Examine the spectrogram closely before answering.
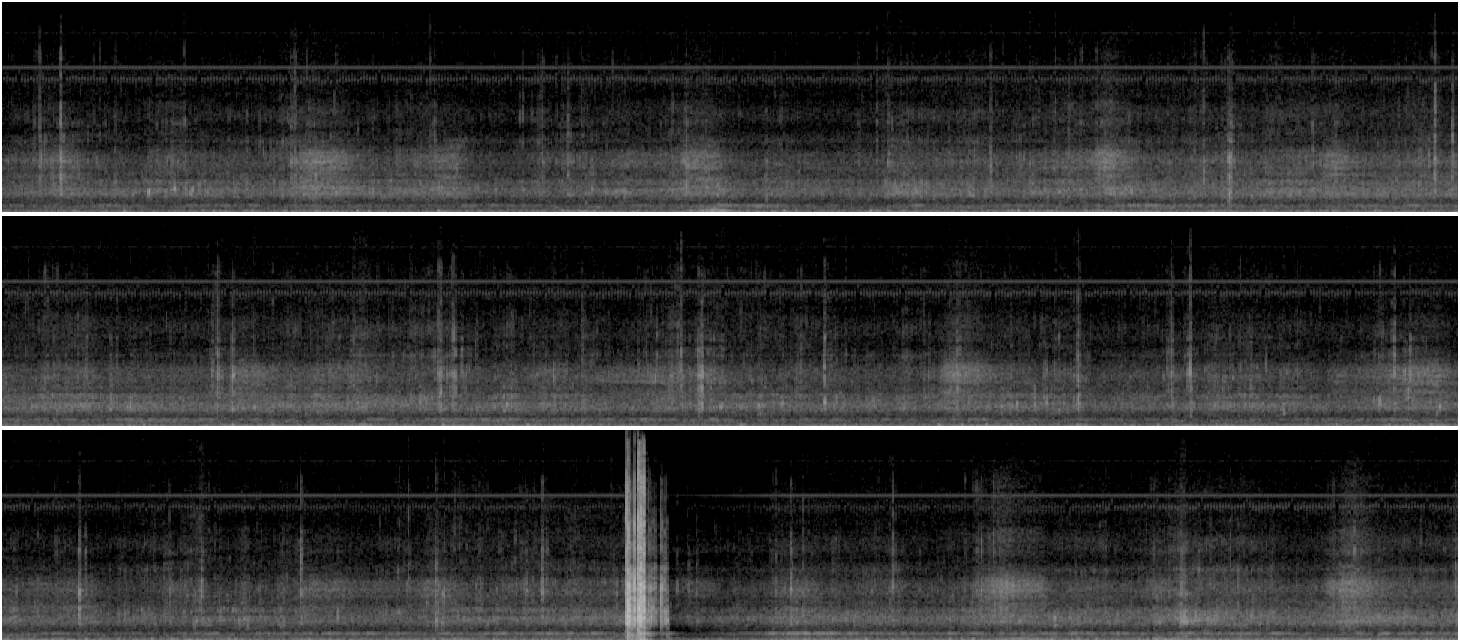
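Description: Fast floodwater rushes and churns around a kayak.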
